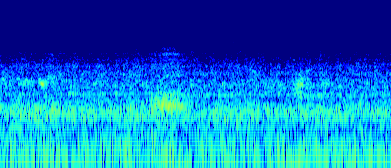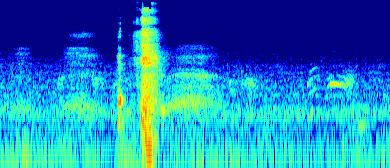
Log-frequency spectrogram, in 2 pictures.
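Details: Quiet room, then a sharp in-breath and one loud explosive sneeze, followed by a soft vocal sound; a single fall sneeze.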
